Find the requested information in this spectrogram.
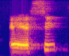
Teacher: não existe vibração das cordas vocais então não tem voz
